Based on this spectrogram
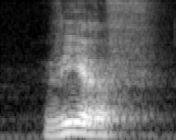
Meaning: singular past indicative of werven
- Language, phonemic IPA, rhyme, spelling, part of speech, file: Dutch, /ʋirf/, -irf, wierf, verb, Nl-wierf.ogg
